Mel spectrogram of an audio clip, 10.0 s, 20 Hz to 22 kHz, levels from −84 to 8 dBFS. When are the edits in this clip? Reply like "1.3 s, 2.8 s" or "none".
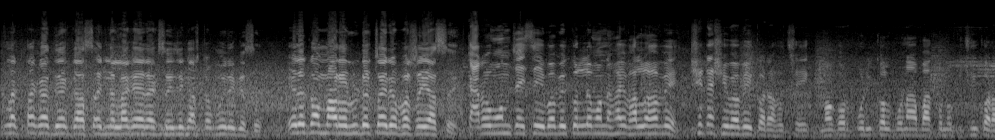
4.7 s, 6.9 s, 8.0 s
